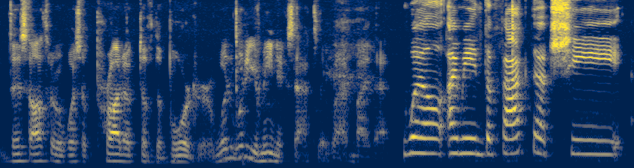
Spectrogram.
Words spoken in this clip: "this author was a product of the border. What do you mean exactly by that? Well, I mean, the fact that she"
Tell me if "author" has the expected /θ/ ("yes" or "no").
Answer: yes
